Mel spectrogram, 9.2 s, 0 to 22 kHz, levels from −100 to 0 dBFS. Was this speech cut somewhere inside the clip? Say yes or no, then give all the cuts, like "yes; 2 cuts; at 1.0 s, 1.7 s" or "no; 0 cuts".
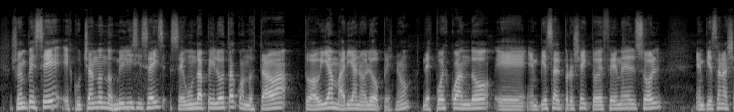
yes; 1 cut; at 5.2 s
